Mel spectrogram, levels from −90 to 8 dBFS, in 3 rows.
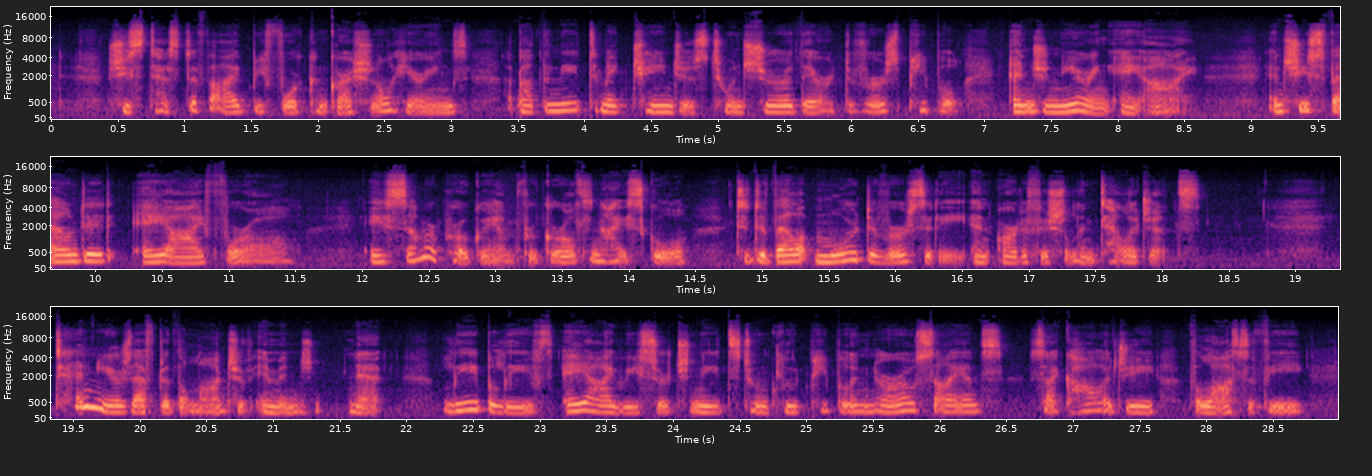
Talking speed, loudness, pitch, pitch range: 120 wpm, -22 LUFS, 200 Hz, 185-220 Hz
